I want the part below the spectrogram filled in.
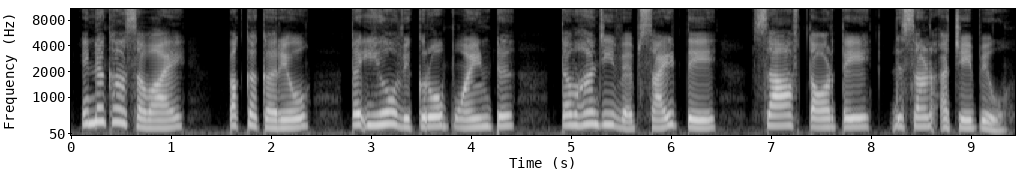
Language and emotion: Sindhi, neutral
